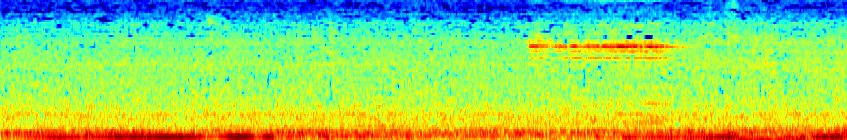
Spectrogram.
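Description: A low, steady mechanical hum that dips for a while in the middle, and a high-pitched beeping tone lasting about a second, about four seconds in.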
